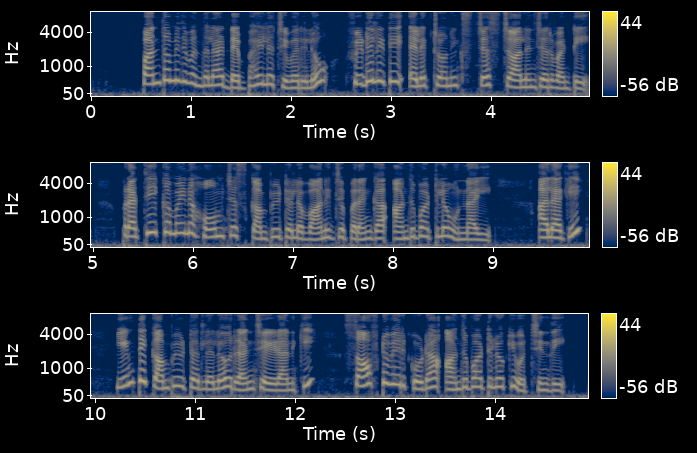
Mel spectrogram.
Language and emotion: Telugu, neutral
